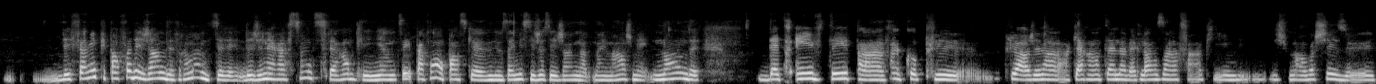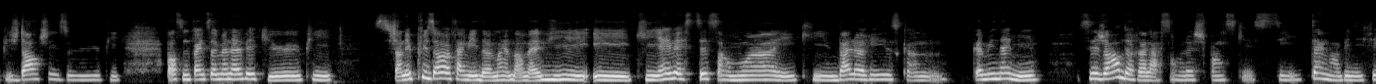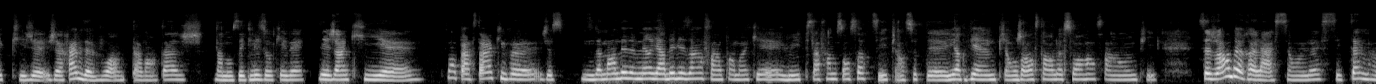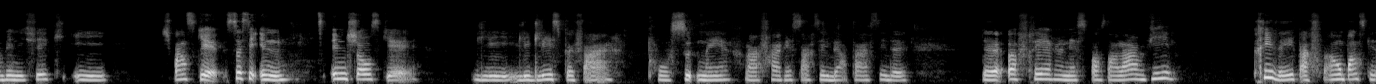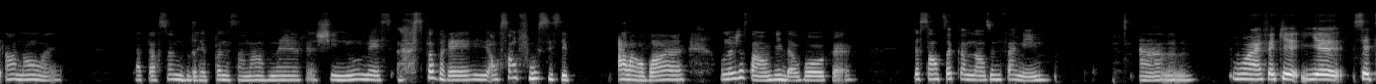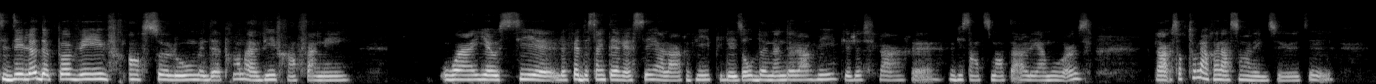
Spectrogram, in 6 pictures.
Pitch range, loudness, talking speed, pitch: 205-235 Hz, -15 LUFS, 205 wpm, 220 Hz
